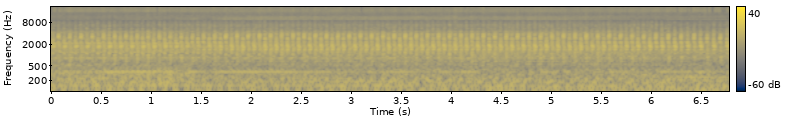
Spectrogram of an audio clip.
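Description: Steady idle with a sharp, fairly regular tapping about three times a second over the engine note; an engine knock, source unknown.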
